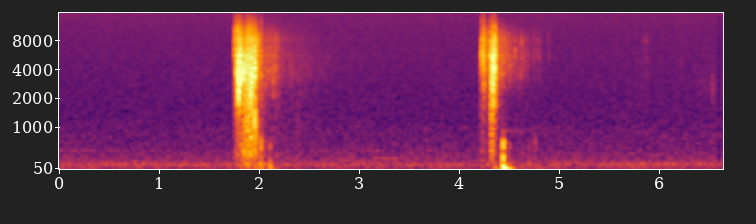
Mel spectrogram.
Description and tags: Water hitting cement. splash
splat, splash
